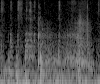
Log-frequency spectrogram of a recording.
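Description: Faint sound of a felt-tip permanent marker writing on paper.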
